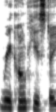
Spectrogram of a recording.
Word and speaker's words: Reconquista: Reconquista, you got it. Reconquista, Christians drove Muslims out of much of Europe.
